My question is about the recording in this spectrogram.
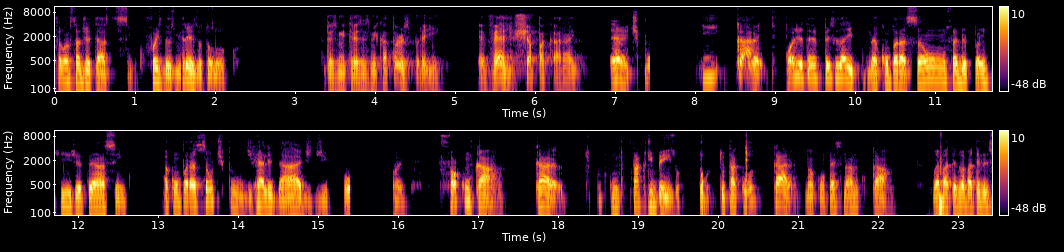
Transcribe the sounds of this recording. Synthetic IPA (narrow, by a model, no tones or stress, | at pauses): fojlɐ̃sad̪ʊʒet̪easĩŋkʊ̥fojd̪ojzmiɾezɪewt̪olokʊ̥ | d̪ojzmiwit̪ɾezd̪ojzmiwikat̪oɾzɪpʊɾa̰i | ʔɛ̰vɛʎʊʃa̰pakʰa̰ɾaʎʊ | ɛt͡ʃi̥pʊ | ɪ | kaɾɐpɔd͡ʒɪat̪ɛpeskizainɛkõpaɾasɐ̃w̃sajbeɾpɐ̃kɪʒet̪easĩkʊ̥ | ɐkõpaɾasɐ̃w̃t͡ʃi̥pʊd͡ʒɪhealid̪ad͡ʒɪd͡ʒɪpo | ohɐ | sɔkõkahʊ | kaɾɐ̰ | t͡ʃi̥pʊ̥kõt̪akʊd͡ʒɪbejzot̪ut̪ut̪akokaɾɐ̰nɐ̃w̃akõnt̪ɛsɪnad̪ɐkõkahʊ | t̪uvajbat̪ẽd̪vajbat̪ẽd̪elɪ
